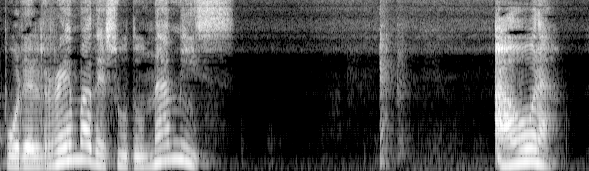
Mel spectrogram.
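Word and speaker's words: δύναμις: La palabra poder es la palabra que en el griego dice, se escribe, se pronuncia dunamis, que significa fuerza, específicamente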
